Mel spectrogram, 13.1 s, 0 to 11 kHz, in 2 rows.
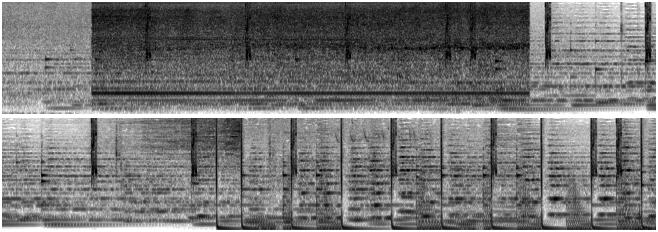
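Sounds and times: pressure washer spraying water: 0.9 - 5.3
background music with a beat: 0.9 - 13.0.

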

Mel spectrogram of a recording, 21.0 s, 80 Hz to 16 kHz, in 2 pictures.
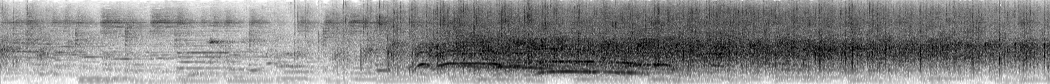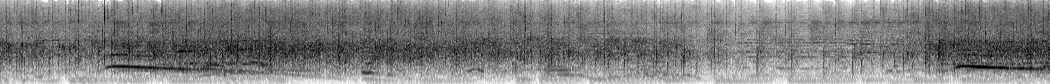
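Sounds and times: soft music: 0.0 - 21.0
audience applauding: 2.8 - 21.0.

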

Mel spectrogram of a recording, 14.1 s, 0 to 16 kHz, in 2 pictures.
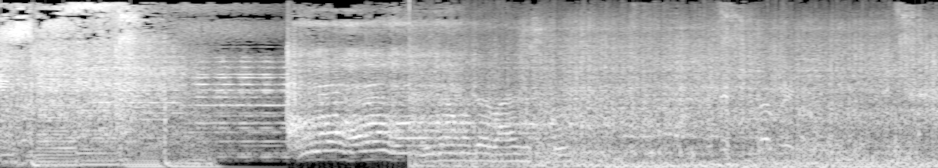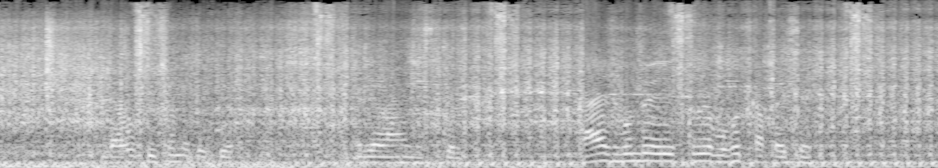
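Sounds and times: motorcycle engine: 0.0 - 14.0
wind noise on microphone: 3.1 - 11.4.

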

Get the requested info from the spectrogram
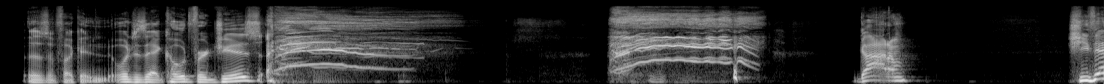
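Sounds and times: man laughing hard: 2.6 - 4.7, 6.1 - 7.8
faint breath: 5.1 - 6.0, 7.7 - 8.4, 9.4 - 10.7.

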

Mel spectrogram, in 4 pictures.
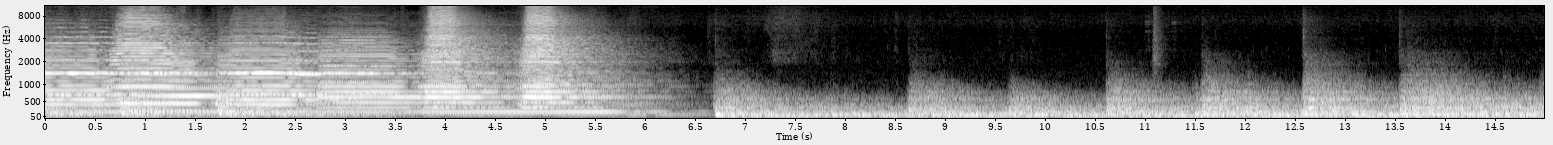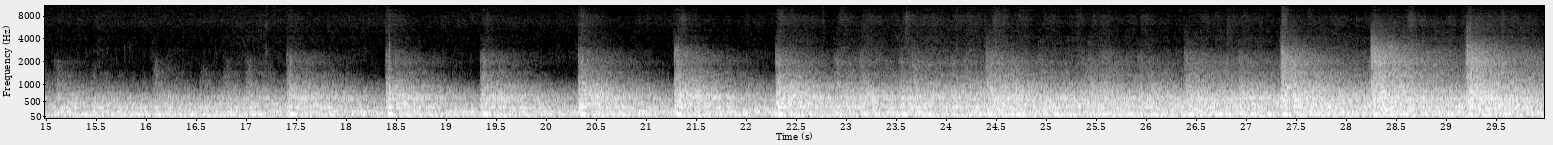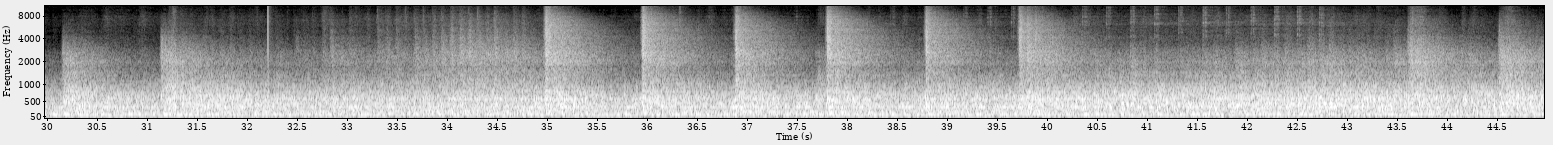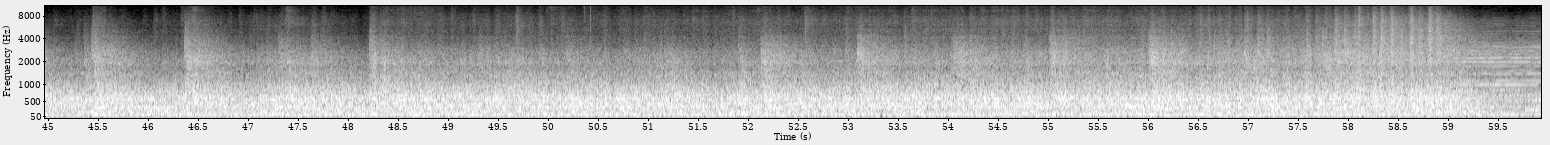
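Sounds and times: symphony orchestra playing: 0.0 - 6.0
heavy percussive strokes: 0.0 - 59.9.

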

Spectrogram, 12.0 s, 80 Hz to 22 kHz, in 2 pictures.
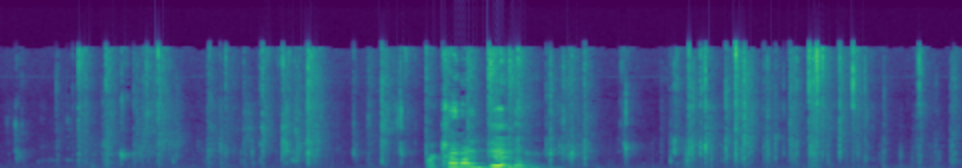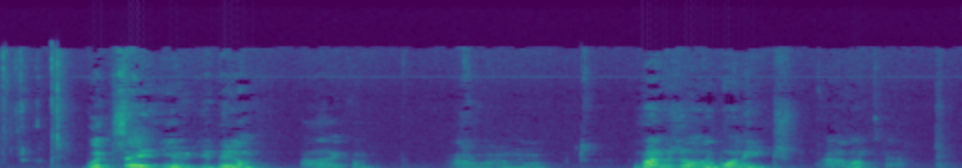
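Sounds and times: plastic wrapper crinkling: 0.0 - 6.5.

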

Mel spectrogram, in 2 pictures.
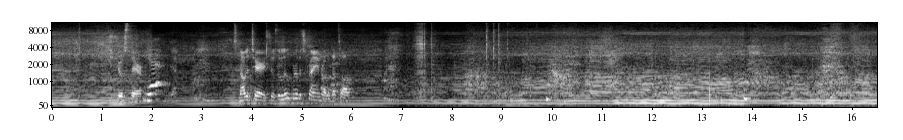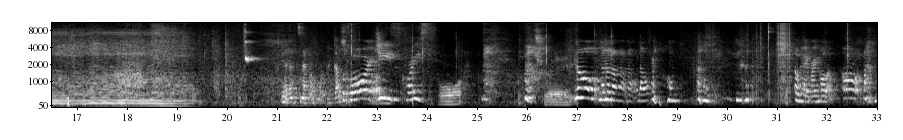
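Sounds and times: massage gun motor hum: 0.0 - 24.3, 25.0 - 31.4.

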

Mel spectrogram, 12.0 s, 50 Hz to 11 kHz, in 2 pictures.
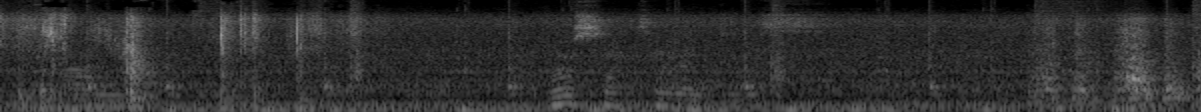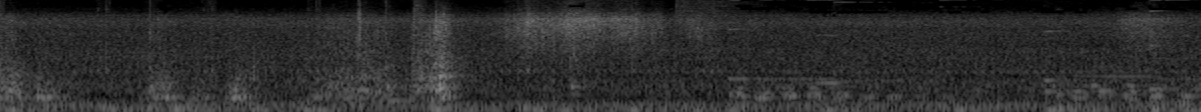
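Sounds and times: pen and ruler on cardboard: 0.0 - 1.9, 5.1 - 9.6
steady low hum: 0.0 - 12.0.

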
